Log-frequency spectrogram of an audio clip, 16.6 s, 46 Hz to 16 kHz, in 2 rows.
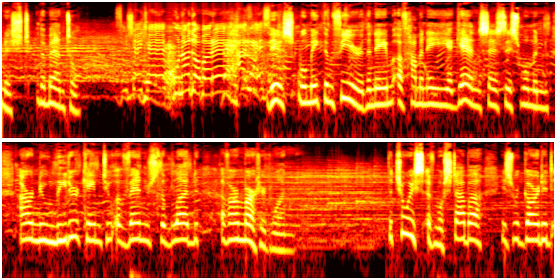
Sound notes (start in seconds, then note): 4.6 speaking alternate language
